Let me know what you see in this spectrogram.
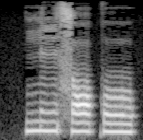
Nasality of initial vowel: nasal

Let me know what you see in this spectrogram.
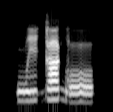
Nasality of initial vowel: oral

